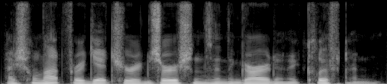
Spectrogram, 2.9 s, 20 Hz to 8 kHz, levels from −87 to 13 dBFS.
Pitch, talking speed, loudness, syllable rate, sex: 120 Hz, 225 wpm, -16 LUFS, 5.8 syllables/s, male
